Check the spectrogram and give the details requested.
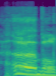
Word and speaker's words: herbal: neither here nor there thank you for not pronouncing the H in herbal thank you I've never done it I know what you need is some herbal tea no no I'll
